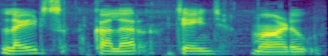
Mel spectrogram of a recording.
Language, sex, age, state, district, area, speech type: Kannada, male, 18-30, Karnataka, Tumkur, rural, read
